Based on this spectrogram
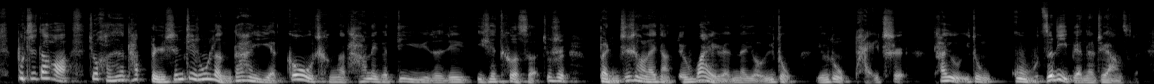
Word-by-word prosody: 不 280 Hz, -, +3 dB
知 270 Hz, 0 st, -2 dB
道 285 Hz, +1 st, +3 dB
啊， -, -, +3 dB, 0.2 s
就 255 Hz, -, 0 dB
好 180 Hz, -, -3 dB
像 190 Hz, +4 st, +1 dB
他 210 Hz, +3 st, -4 dB
本 140 Hz, -, +3 dB
身 125 Hz, -, +1 dB
这 245 Hz, -1 st, +1 dB
种 245 Hz, +2 st, +4 dB
冷 195 Hz, -, +2 dB
淡 180 Hz, -2 st, +1 dB
也 105 Hz, -2 st, -1 dB
构 220 Hz, -, +4 dB
成 115 Hz, -3 st, -6 dB
了 110 Hz, -, -3 dB
他 120 Hz, +5 st, -6 dB
那 135 Hz, -2 st, +1 dB
个 110 Hz, -1 st, -3 dB
地 125 Hz, +3 st, -3 dB
域 105 Hz, -2 st, -3 dB
的 100 Hz, +1 st, -4 dB
那 110 Hz, +2 st, -2 dB
一 115 Hz, -, -3 dB
些 125 Hz, +3 st, -1 dB
特 125 Hz, +1 st, 0 dB
色。 -, -, -4 dB
就 -, -, -5 dB
是 155 Hz, -4 st, +1 dB, 0.3 s
本 130 Hz, -4 st, +3 dB
质 180 Hz, -, -1 dB
上 180 Hz, -6 st, +2 dB
来 115 Hz, -2 st, +2 dB
讲， 115 Hz, -1 st, -2 dB
对 -, -, -3 dB
外 120 Hz, +3 st, +2 dB
人 85 Hz, -3 st, -1 dB
呢 95 Hz, -, -4 dB
有 90 Hz, -2 st, -3 dB
一 105 Hz, -, 0 dB
种 115 Hz, -, -3 dB, 0.2 s
有 105 Hz, +1 st, -2 dB
一 -, -, +1 dB
种 -, -, 0 dB
排 -, -, -8 dB
斥， -, -, -3 dB, 0.2 s
他 165 Hz, -, +1 dB
有 165 Hz, -, +4 dB
一 -, -, -3 dB
种 120 Hz, -5 st, -2 dB, 0.2 s
骨 135 Hz, -4 st, +2 dB
子 135 Hz, -, +8 dB
里 225 Hz, -, +4 dB
边 95 Hz, -2 st, -1 dB
的 95 Hz, -, -2 dB
这 105 Hz, -, -2 dB
样 85 Hz, -5 st, -2 dB
子 -, -, -16 dB
的。 -, -, -31 dB
125 Hz, 315 characters per minute, -25 LUFS, -, 0.3 s, 子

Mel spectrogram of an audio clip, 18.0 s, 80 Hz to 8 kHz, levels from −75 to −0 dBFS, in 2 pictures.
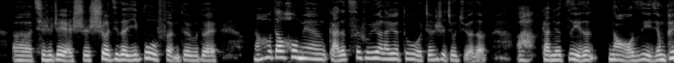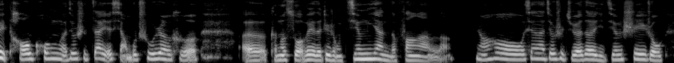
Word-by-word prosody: "呃， 170 Hz, -2 st, -2 dB
其 185 Hz, +3 st, -3 dB
实 180 Hz, -, 0 dB
这 195 Hz, +1 st, +2 dB
也 170 Hz, -3 st, +3 dB
是 175 Hz, +2 st, -3 dB
设 200 Hz, +3 st, +3 dB
计 200 Hz, -, -1 dB
的 195 Hz, -1 st, +4 dB
一 180 Hz, +2 st, +1 dB
部 215 Hz, 0 st, +2 dB
分， 185 Hz, -1 st, -2 dB
对 180 Hz, -2 st, 0 dB
不 170 Hz, -1 st, -2 dB
对？" 170 Hz, -2 st, -1 dB, 0.5 s
然 200 Hz, 0 st, -3 dB
后 265 Hz, +2 st, -1 dB
到 270 Hz, -1 st, +6 dB
后 280 Hz, +1 st, +3 dB
面， 220 Hz, -5 st, +3 dB
改 -, -, -1 dB
的 190 Hz, -, +2 dB
次 195 Hz, +7 st, -3 dB
数 245 Hz, 0 st, -2 dB
越 245 Hz, -1 st, +3 dB
来 215 Hz, -1 st, +1 dB
越 215 Hz, -1 st, +3 dB
多， 210 Hz, +1 st, -2 dB
我 175 Hz, -2 st, -1 dB
真 185 Hz, +2 st, -3 dB
是 200 Hz, -3 st, -2 dB
就 180 Hz, 0 st, -2 dB
觉 170 Hz, -, -5 dB
得： -, -, -3 dB, 0.4 s
“啊， 180 Hz, 0 st, -6 dB
感 185 Hz, -2 st, +1 dB
觉 185 Hz, 0 st, +1 dB
自 210 Hz, +4 st, -5 dB
己 180 Hz, -4 st, +4 dB
的 180 Hz, +9 st, 0 dB, 0.2 s
脑 180 Hz, -6 st, 0 dB
子 190 Hz, +4 st, -3 dB
已 175 Hz, -, +1 dB
经 185 Hz, +3 st, +1 dB
被 250 Hz, +2 st, +5 dB
掏 205 Hz, 0 st, +3 dB
空 225 Hz, +1 st, -1 dB
了。” 170 Hz, -5 st, -2 dB
就 220 Hz, +2 st, 0 dB
是 220 Hz, -2 st, -7 dB
再 230 Hz, +2 st, -1 dB
也 195 Hz, -, +1 dB
想 205 Hz, -, -4 dB
不 190 Hz, -, -1 dB
出 210 Hz, +2 st, -1 dB
任 210 Hz, -3 st, +2 dB
何， 175 Hz, -2 st, -2 dB, 0.6 s
呃， 170 Hz, -, +1 dB
可 170 Hz, -, -7 dB
能 180 Hz, 0 st, +3 dB
所 180 Hz, -1 st, +2 dB
谓 185 Hz, 0 st, +3 dB
的 175 Hz, -, +3 dB
这 185 Hz, -, +3 dB
种 160 Hz, -3 st, -3 dB
惊 215 Hz, +6 st, +2 dB
艳 200 Hz, -6 st, +1 dB
的 150 Hz, -, -5 dB
方 165 Hz, +1 st, -2 dB
案 150 Hz, -2 st, -4 dB
了。 95 Hz, -, -10 dB, 0.3 s
然 200 Hz, -3 st, -5 dB
后 200 Hz, -4 st, +1 dB
现 225 Hz, +3 st, -5 dB
在 215 Hz, -1 st, -1 dB
就 215 Hz, 0 st, 0 dB
是 215 Hz, -1 st, -3 dB
觉 180 Hz, -2 st, +1 dB
得 195 Hz, -1 st, +3 dB
已 170 Hz, -, -3 dB
经 190 Hz, +2 st, -4 dB
是 215 Hz, 0 st, -4 dB
一 200 Hz, -1 st, +3 dB
种， 170 Hz, -3 st, +1 dB
195 Hz, 280 characters per minute, -22 LUFS, 180-215 Hz, 0.6 s, 到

